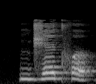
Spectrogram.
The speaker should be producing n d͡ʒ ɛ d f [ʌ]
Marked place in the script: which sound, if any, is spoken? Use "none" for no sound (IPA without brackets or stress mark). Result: ʌ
